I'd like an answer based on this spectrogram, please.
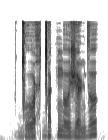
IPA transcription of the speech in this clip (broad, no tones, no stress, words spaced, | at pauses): ɡ͡ǀoːħɡ͡ǀakŋɤːʒ ɜɳdɤ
